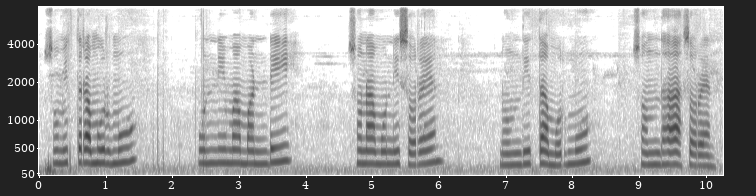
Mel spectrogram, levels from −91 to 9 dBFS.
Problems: background sounds at intervals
